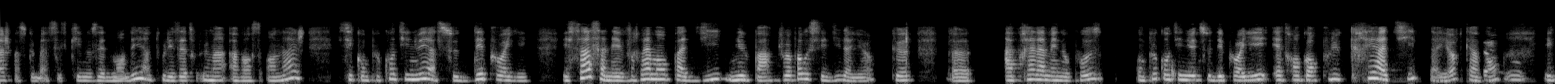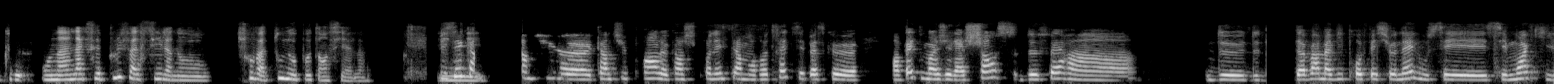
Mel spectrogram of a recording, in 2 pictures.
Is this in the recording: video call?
yes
